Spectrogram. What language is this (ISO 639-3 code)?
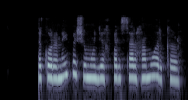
pus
